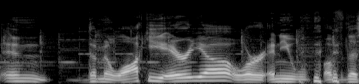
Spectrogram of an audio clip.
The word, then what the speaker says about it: Milwaukee: far not in the milwaukee area or any of the surrounding areas that i know of i don't think we have actually it's pronounced miliwake meaning the good light it's coming it's algonquin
